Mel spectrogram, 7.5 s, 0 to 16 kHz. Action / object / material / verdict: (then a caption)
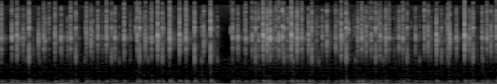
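tap / mechanical keyboard with plastic keycaps / plastic / none. A pink ergonomic Alice-layout Bear 65 mechanical keyboard with plastic keycaps and a hollow case, resting on a desk mat, is typed on continuously and fast with the fingertips of both hands. A dense stream of bright, sharp clacks rides over a hollow, low thocking body, with brief gaps in the rhythm.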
